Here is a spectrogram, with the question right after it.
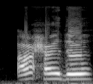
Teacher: اور اگر وقف کریں گے تو دال پر قلقلہ ہوگا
